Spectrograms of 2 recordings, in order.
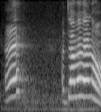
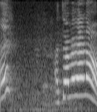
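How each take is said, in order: Both takes have the same delivery.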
